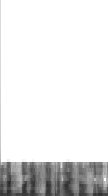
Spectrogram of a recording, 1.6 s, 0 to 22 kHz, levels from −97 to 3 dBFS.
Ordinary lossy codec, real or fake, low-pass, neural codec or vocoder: none; real; 3.6 kHz; none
